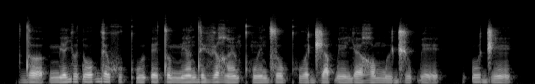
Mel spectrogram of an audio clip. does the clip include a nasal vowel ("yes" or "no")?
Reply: yes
